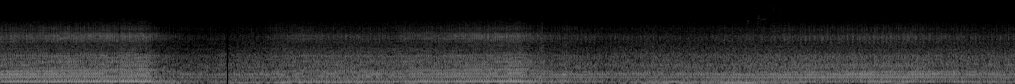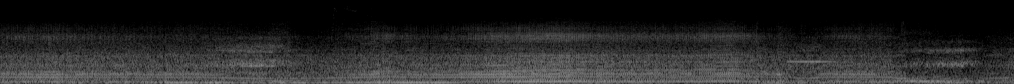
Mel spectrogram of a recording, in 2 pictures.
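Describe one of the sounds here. A car engine hums steadily, rising and falling in pitch as the car speeds up and changes gear.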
